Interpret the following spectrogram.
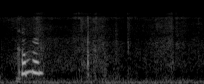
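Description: A woman's voice briefly coaxing "come on" just after the start, then quiet outdoor background with a couple of faint soft clicks.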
